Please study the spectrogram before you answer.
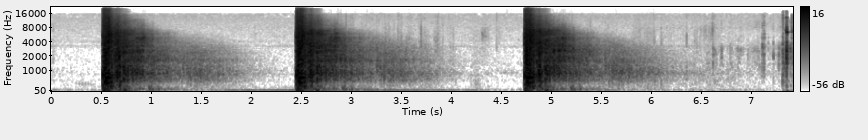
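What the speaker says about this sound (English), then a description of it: "then we'll shoot our 3-shot group" Three loud hunting rifle shots fired at a target with hunting ammunition, evenly spaced about two seconds apart, each a sharp crack followed by a rolling echo that fades before the next.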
